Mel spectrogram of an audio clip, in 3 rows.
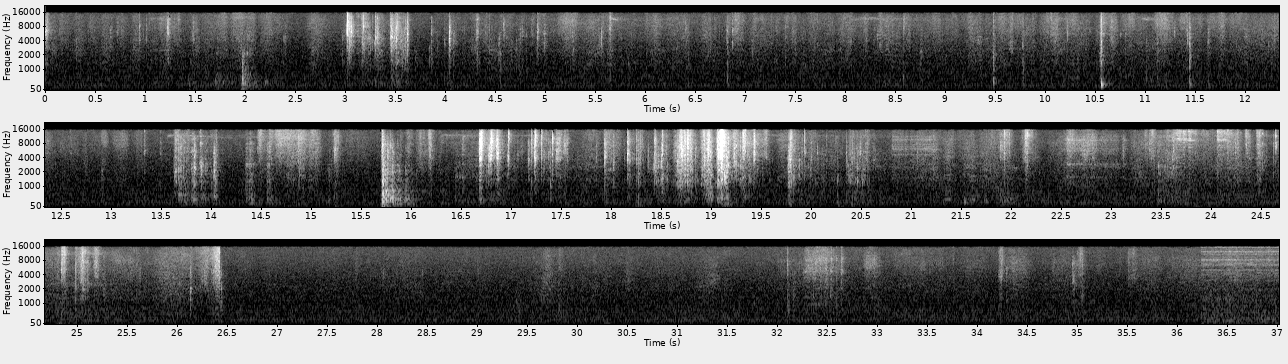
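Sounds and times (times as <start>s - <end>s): baking paper crinkling: 0.0s - 15.4s, 16.1s - 26.5s.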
